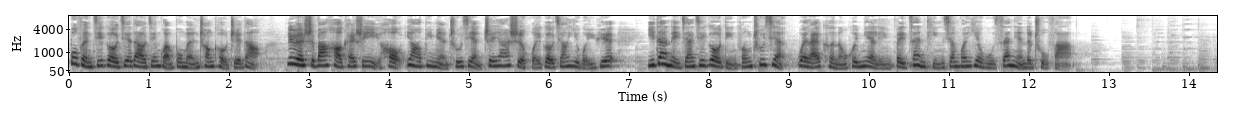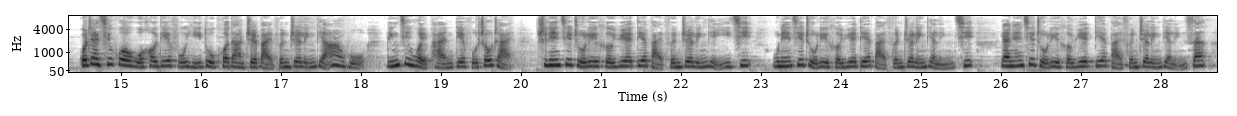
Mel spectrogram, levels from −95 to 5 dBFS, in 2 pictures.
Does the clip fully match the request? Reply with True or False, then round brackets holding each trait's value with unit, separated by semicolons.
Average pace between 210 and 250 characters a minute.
False (290 characters per minute)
